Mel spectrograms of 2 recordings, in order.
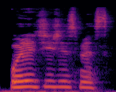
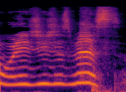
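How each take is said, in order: First: Said in the usual way. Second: Higher, louder echoed question; question thrown back. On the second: Real, not acted. Host answering a viewer's question with the same one, thrown back.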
